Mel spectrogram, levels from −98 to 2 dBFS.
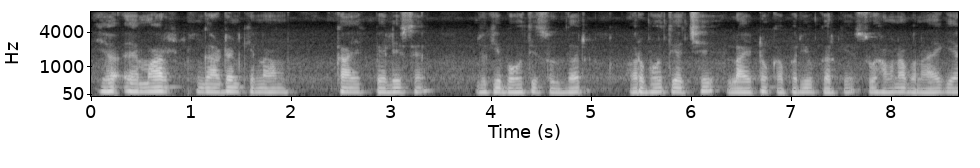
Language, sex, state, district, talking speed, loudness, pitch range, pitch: Hindi, male, Jharkhand, Deoghar, 180 wpm, -24 LUFS, 100-110 Hz, 105 Hz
